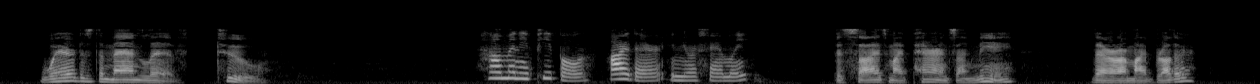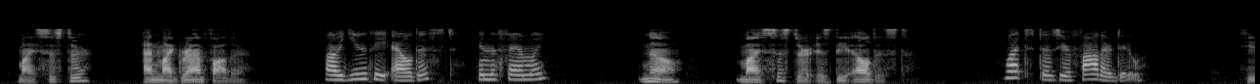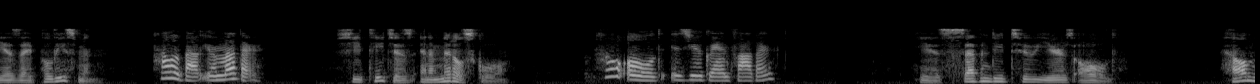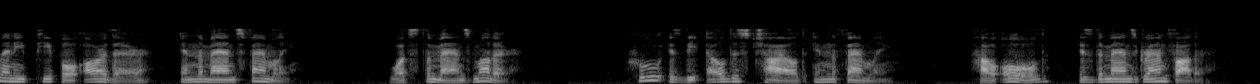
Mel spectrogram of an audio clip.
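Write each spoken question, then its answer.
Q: How many people are there in the man's family?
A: Six

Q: What's the man's mother?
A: A middle school teacher

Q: Who is the eldest child in the family?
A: His sister

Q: How old is the man's grandfather?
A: 72 years old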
